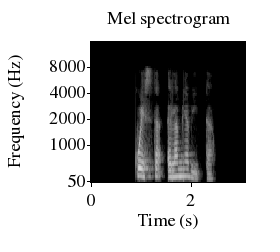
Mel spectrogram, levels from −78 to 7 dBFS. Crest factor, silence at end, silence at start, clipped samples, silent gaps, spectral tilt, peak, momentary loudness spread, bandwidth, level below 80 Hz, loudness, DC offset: 20 dB; 0.65 s; 0.9 s; under 0.1%; none; -7 dB/octave; -2 dBFS; 16 LU; 8 kHz; -58 dBFS; -19 LUFS; under 0.1%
